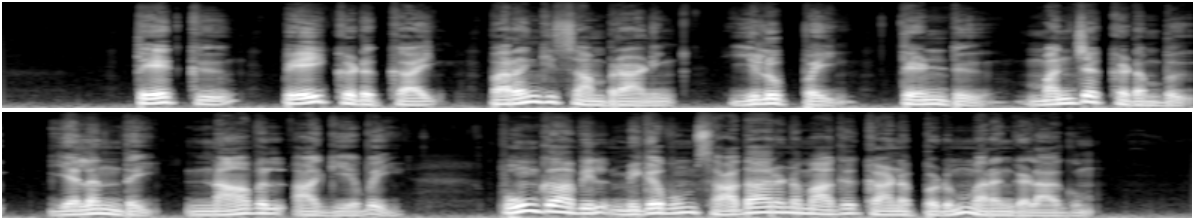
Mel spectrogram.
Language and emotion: Tamil, neutral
